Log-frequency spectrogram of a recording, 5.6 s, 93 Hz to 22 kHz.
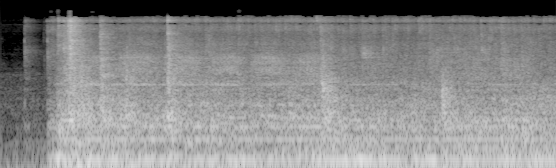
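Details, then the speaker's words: Garage door after lubricating every hinge, roller and the top spring with 3-in-1 garage door lube; it now runs with a steady low rumble and a few soft clicks, no squeak, a quiet repaired door. "and quiet sounds much better and there you have it a squeak free garage door"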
